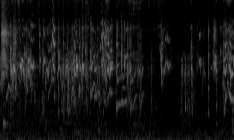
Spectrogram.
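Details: Budgerigars giving loud harsh squawks and chirps in quick bursts, rougher calls at the start, then softer warbling chatter with brief gaps.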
